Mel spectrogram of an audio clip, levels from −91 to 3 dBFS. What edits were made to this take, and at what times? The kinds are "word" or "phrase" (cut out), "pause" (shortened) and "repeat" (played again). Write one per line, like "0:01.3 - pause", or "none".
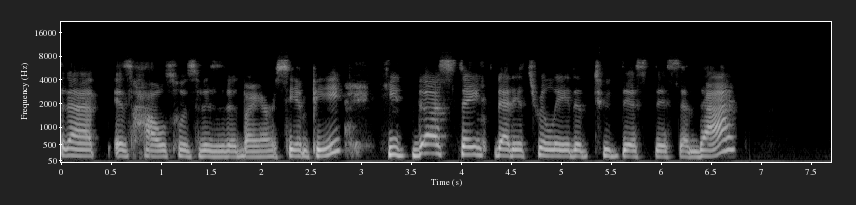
none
